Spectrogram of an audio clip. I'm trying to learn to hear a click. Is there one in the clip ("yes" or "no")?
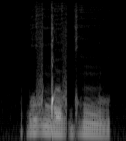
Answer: yes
